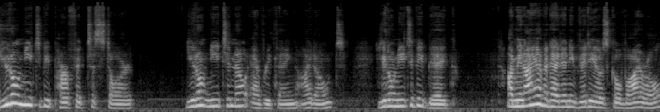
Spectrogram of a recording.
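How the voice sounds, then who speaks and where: With lively intonation and an unremarkable speaking voice, a woman talks at a fairly quick pace in a very clean recording with a silent background. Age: 60s. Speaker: lifestyle vlogger. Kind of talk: casual vlog talk to camera. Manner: casual, with frequent fillers.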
